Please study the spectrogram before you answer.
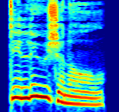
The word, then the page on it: delusional: British English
